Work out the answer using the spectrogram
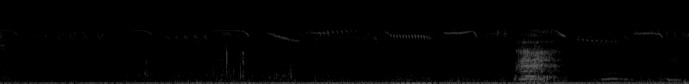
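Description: Small birds chirping over and over, quietly: short high whistled notes, some sliding down in pitch and some up. About five seconds in there is a brief, louder burst of noise.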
